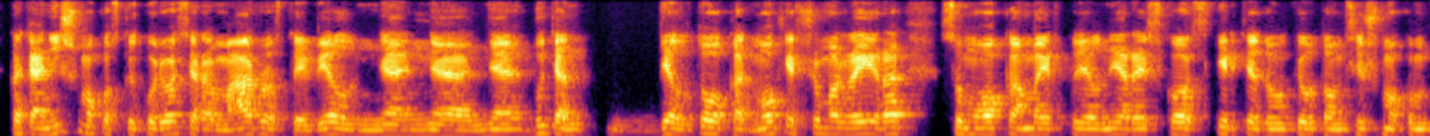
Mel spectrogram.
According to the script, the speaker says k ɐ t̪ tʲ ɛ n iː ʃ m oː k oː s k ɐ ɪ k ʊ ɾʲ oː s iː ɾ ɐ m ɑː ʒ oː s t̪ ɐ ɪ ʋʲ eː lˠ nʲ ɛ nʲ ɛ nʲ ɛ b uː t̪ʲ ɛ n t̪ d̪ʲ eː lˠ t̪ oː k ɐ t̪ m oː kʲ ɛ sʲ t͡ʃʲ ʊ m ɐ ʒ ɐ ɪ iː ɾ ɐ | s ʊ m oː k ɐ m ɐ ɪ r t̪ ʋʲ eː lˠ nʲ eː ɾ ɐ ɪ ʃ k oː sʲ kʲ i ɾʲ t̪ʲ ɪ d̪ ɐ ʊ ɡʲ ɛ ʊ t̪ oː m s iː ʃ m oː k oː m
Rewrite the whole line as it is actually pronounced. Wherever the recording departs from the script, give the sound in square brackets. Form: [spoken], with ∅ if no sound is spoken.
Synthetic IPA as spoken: k ɐ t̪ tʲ ɛ n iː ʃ m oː k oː s k ɐ ɪ k ʊ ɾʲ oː s iː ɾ ɐ m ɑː ʒ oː s t̪ ɐ ɪ ʋʲ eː lˠ nʲ ɛ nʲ ɛ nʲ ɛ b uː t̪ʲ ɛ n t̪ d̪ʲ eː lˠ t̪ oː k ɐ t̪ m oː kʲ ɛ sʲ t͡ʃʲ ʊ m ɐ ʒ ɐ ɪ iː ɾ ɐ | s ʊ m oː k ɐ m ɐ ɪ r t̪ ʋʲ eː lˠ nʲ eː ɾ ɐ ɪ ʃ k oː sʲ kʲ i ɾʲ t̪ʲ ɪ d̪ ɐ ʊ ɡʲ ɛ ʊ t̪ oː m s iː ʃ m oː k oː m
